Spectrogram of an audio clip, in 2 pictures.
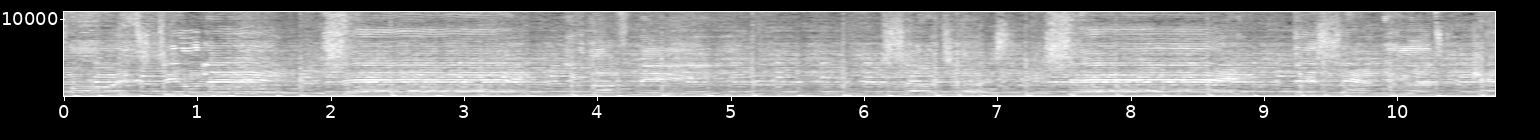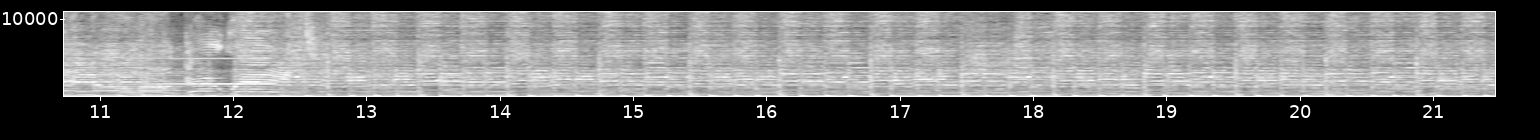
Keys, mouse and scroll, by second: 2.4 click, 4.4 middle click, 4.4 KP_0.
